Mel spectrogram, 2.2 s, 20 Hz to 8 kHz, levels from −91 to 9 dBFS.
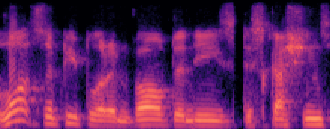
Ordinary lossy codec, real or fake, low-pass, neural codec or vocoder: Opus, 32 kbps; real; 7.2 kHz; none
